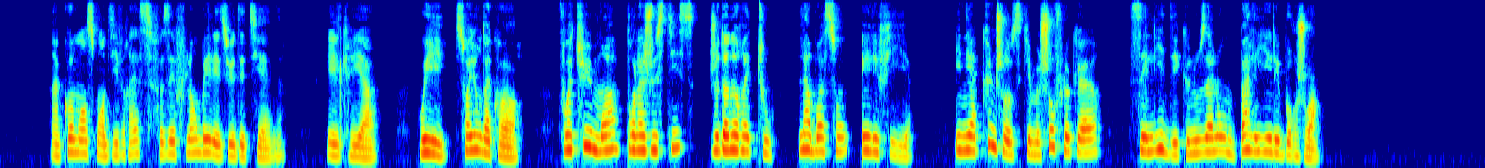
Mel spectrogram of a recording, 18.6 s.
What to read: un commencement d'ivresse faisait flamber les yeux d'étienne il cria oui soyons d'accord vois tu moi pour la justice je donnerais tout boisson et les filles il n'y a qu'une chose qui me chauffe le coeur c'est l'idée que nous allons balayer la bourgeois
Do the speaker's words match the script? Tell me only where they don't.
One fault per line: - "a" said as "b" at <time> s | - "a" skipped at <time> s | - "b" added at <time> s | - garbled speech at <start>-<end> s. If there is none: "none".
- "la" added at 10.0 s
- "la" said as "les" at 15.9 s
